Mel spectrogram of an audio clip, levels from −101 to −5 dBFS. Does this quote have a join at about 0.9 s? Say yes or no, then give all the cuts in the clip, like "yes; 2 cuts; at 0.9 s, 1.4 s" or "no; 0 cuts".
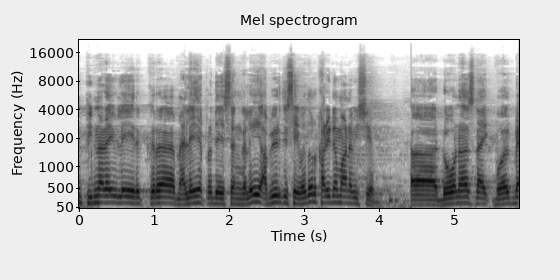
no; 1 cut; at 4.3 s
